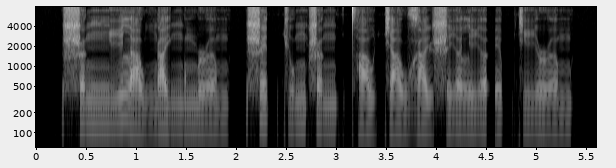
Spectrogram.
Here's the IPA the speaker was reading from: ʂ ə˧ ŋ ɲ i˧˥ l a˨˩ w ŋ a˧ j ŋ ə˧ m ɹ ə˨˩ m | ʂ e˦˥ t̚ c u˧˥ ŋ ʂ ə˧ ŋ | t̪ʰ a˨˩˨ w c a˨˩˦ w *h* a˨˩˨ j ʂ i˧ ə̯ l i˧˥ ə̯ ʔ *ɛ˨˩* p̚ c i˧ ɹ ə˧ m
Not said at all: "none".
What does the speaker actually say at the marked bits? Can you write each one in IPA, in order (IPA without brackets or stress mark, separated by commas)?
ɣ, e˨˩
